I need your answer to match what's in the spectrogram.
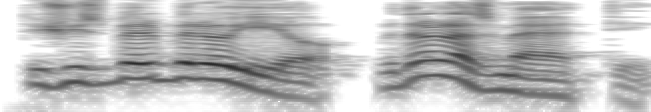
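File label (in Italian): "sberbera", dialettale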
